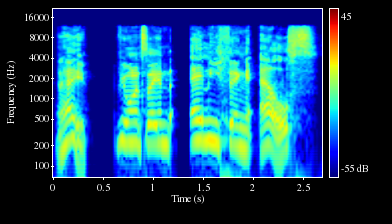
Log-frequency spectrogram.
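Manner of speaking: high, bright announcer pitch; excited. Real, not acted. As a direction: sell it with a big upbeat lift. Enthusiastic outro plug.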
